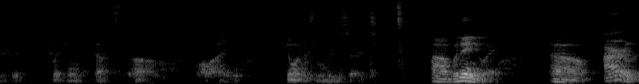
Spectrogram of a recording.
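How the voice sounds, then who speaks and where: A man speaks at a moderate pace with long, frequent pauses. His loudness swings widely, and the room echo is audible. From United States. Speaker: podcast co-host. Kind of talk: casual chat.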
